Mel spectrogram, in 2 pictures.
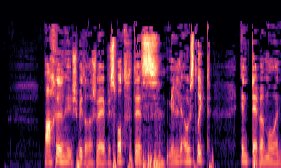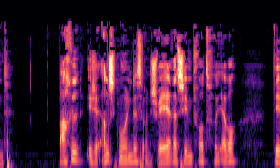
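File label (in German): "bachel", schwäbisch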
